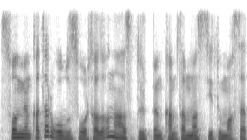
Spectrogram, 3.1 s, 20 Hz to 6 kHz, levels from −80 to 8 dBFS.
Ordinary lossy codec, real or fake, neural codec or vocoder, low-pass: none; fake; codec, 16 kHz, about 1 kbps, DyCAST, with the encoder's durations; 5.4 kHz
